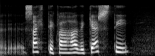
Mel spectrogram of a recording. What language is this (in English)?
Icelandic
